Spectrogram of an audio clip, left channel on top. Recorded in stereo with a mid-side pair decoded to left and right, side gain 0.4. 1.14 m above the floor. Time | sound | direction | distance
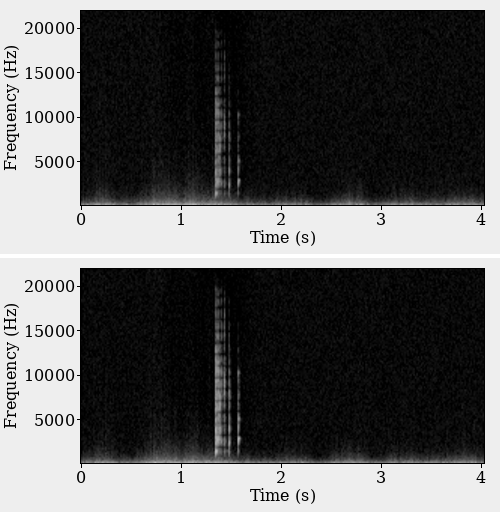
1.3 | crushing | 60° right | ?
